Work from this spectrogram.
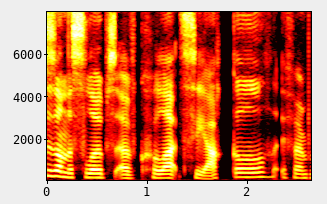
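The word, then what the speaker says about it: Kholat Syakhl: And this is on the slopes of Kolatsiakl, if I'm pronouncing that right.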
